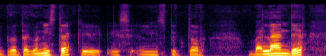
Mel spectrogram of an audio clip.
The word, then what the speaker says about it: Wallander: Digamos que la pronunciación sería Wallander.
